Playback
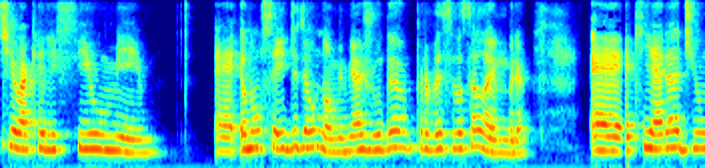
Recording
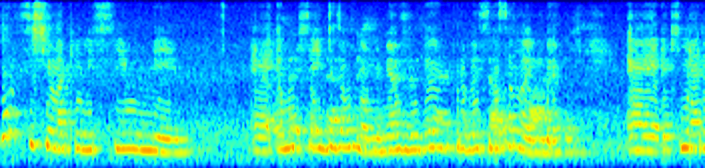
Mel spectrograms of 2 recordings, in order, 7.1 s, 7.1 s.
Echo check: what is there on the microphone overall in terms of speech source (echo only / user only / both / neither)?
both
